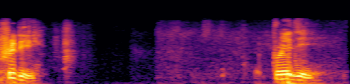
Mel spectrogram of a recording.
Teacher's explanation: you can pronounce the T's as a normal T, or you can pronounce them as a flap T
